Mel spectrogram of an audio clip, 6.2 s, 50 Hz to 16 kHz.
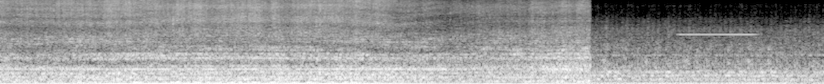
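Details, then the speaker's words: Perkins 4.108M four-cylinder 50 hp marine diesel after six years unused: steady even low thrum, no knocks or misses; oil pressure and temperature good, some blue smoke mentioned; running healthy. "sounds good oh that sounds great started right up too I haven't ran it in five years or six years I think it's been six years"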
